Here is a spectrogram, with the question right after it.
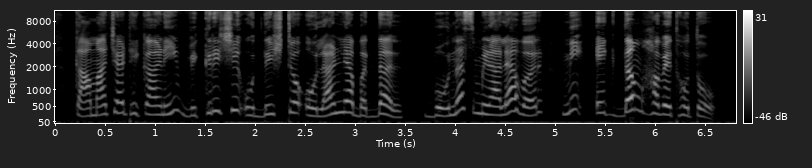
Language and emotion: Marathi, happy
